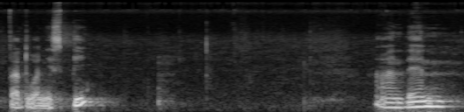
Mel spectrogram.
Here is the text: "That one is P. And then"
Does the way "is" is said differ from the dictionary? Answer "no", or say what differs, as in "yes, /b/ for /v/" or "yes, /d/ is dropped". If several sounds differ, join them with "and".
yes, /s/ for /z/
